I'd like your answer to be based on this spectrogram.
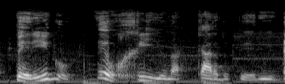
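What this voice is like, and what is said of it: Imitates a cartoon lion's voice. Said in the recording (Portuguese): “imitação a Simba da média”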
